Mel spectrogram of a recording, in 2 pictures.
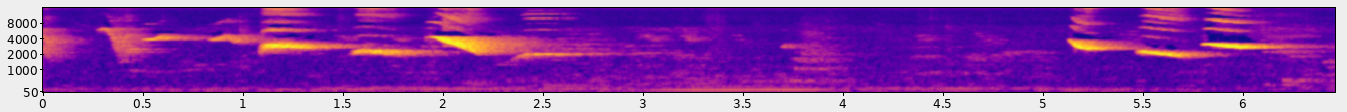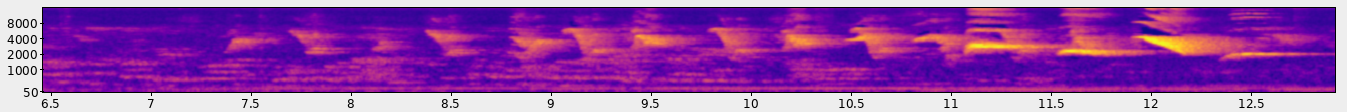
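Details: Green-winged saltator singing vigorously, with loud rich whistled phrases of downslurred notes in two bursts separated by quieter chirping, and a steady low background hum.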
